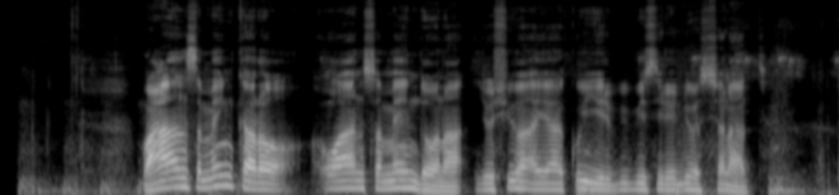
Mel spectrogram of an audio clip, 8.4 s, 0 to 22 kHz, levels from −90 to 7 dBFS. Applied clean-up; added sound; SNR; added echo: none; none; none; none.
